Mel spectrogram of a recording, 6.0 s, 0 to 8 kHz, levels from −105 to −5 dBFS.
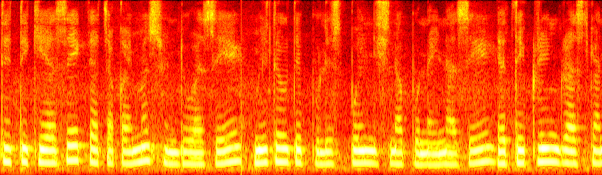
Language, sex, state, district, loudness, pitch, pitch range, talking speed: Nagamese, female, Nagaland, Kohima, -15 LUFS, 215 Hz, 200-230 Hz, 200 wpm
